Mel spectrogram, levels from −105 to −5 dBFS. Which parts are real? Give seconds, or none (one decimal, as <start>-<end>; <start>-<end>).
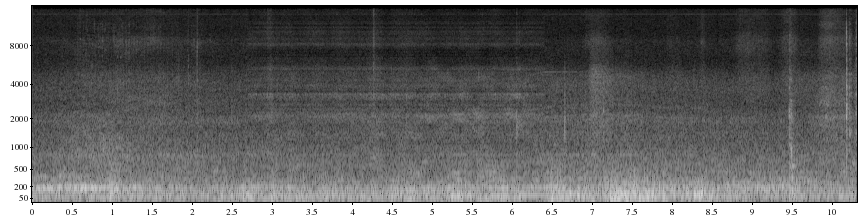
0.0-2.7; 6.4-10.3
